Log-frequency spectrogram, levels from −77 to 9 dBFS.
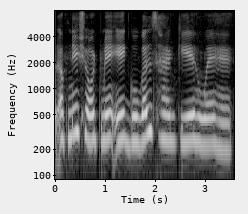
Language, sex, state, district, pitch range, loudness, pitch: Hindi, female, Jharkhand, Palamu, 235-260 Hz, -14 LUFS, 245 Hz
